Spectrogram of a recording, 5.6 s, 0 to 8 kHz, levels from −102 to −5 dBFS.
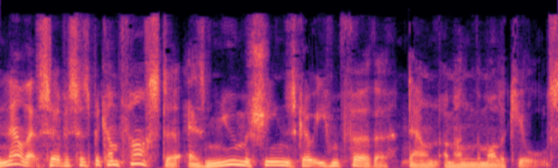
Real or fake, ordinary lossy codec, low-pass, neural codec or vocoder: real; AAC, 32 kbps; 7.2 kHz; none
